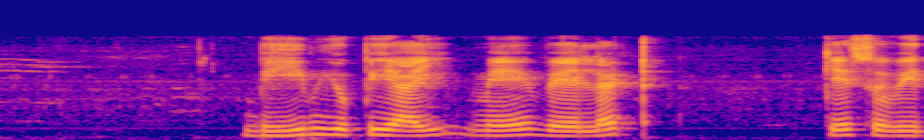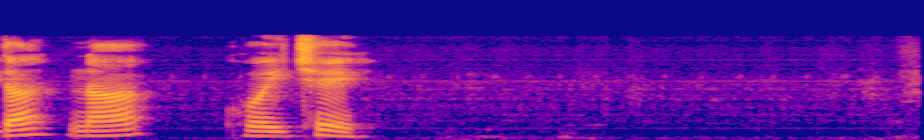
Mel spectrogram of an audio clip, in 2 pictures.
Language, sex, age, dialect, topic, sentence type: Maithili, male, 18-24, Eastern / Thethi, banking, statement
